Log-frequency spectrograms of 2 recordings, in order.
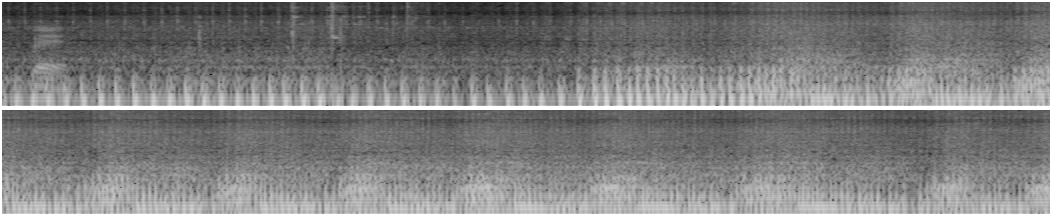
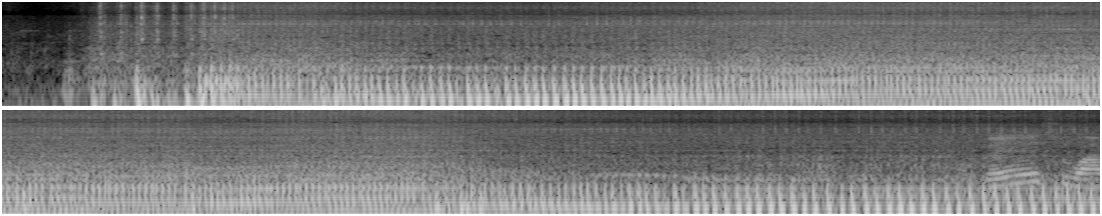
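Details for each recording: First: Honda Supra-series carburetted single after needle (jarum panjang) clip set to middle to match the needle jet, left idling to warm up: steady, even putter with no sputter or misfire; sound changed from before, normal idle. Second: Honda Supra-series carburetted single-cylinder motorcycle, after reinstalling the carburettor during rework for black-fouled plug and stalling: fast, even idle with a thin, dry note lacking richness; mixture set too lean.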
